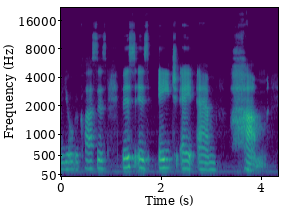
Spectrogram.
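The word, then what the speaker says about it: HAUM: Again, I will guide you through it, but just so you know, it's not om, which we usually say a lot in traditional yoga classes. This is H-A-M, hum.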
